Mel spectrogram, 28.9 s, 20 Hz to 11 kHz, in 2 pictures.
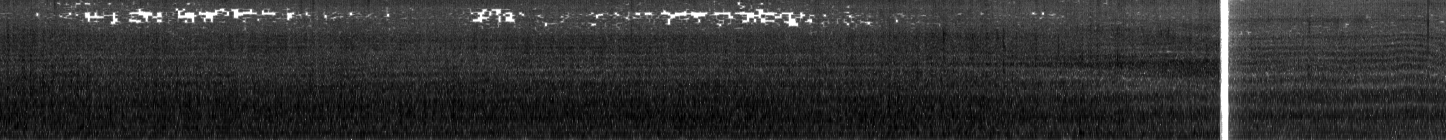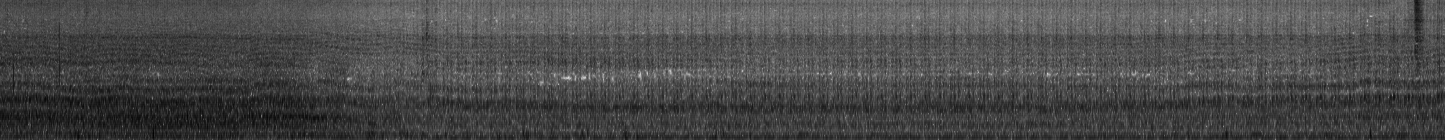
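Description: Sonalika DI 750 tractor's diesel engine and rotavator working the soil, a loud steady churning run. After a sudden break about twelve seconds in, the sound comes back quieter, and from about eighteen seconds the engine idles steadily with the tractor standing.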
